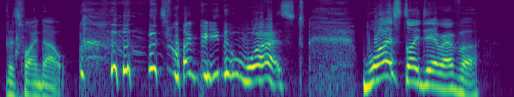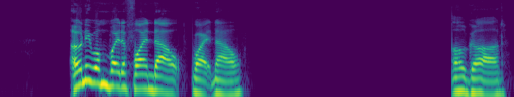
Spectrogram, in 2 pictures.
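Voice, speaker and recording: A gaming host giving casual, excitable gameplay commentary, exclaiming and musing aloud. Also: mid-range voice, dry recording. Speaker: gaming host trying out a game.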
